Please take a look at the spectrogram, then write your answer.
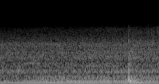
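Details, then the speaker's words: Fan (40 cm, phase capacitor 2.5 µF 400 V) that wouldn't start unless spun by hand, after repair, powered through series lamp tester: even low mains hum, couple of light knocks near end; starts and runs smoothly on its own, discharged capacitor blamed. "e agora vou ligar para vocês verem que vai partir vou conectar na nossa série às 13 lâmpadas e vou conectar aqui para vocês verem velocidade já partiu"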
